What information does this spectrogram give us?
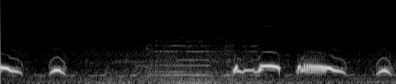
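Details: Spotted dove, locally called cu đất, cooing to provoke and train other doves. Short, low, hooted coo notes come in an uneven run of five, two of them drawn out and wavering, over faint background hum.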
